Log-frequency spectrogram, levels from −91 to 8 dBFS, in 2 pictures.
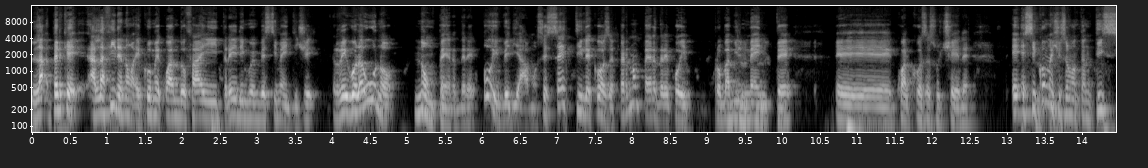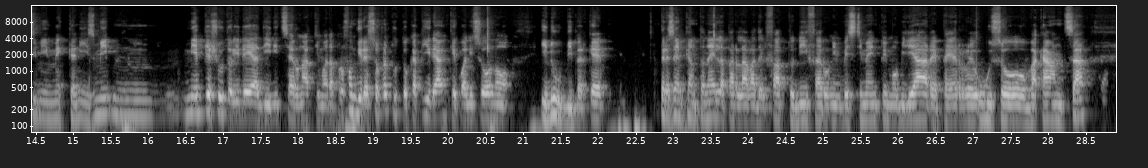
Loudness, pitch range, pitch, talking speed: -23 LUFS, 125-190 Hz, 135 Hz, 150 wpm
